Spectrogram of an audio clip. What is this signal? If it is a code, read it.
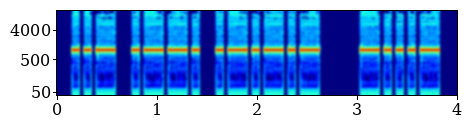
Morse code, heard as a keyed tone, about 20 wpm, 1000 Hz. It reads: UP. <BT>
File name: qotdfiles / 20wpm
